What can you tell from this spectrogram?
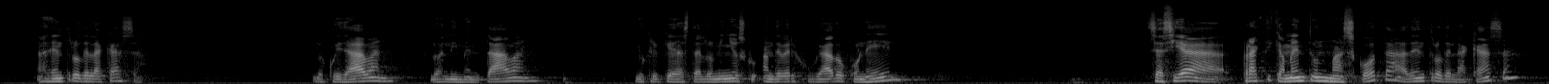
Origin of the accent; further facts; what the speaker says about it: Tijuana, Baja California, Mexico; Yo me recuerdo cuando era niño. De niño en Tijuana, tenía un gallo.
